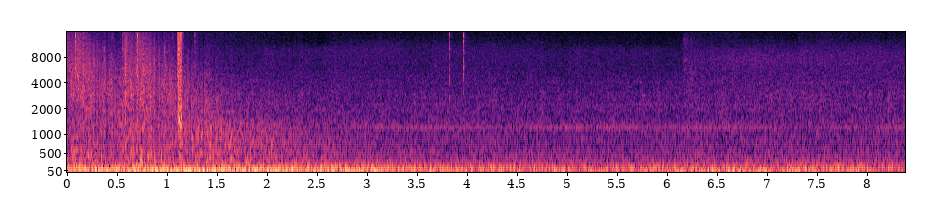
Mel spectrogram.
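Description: Warship guns in the naval video game Battleship Command fire, producing a loud, continuous booming rumble that fills the whole stretch, with heavy low-end roar and a few faint higher ticks near the start.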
